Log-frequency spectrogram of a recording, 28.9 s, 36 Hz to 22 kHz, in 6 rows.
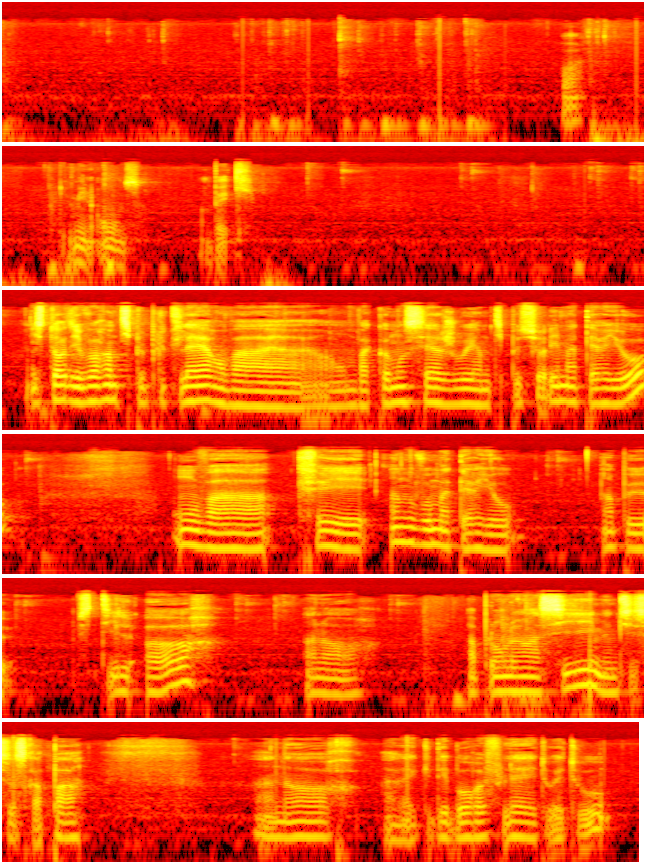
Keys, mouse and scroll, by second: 0.5-4.8 typing, 5.0 Tab, 8.6 shift+right click, 8.9 shift+right click, 9.8 right click, 10.6 shift+right click, 11.0 right click, 11.6 alt+click, 13.4 alt+click, 14.3-14.8 scroll up 2, 14.8 scroll up 1, 15.6 right click, 16.6 right click, 17.8 click, 18.8 click, 20.8 click, 21.5 click, 24.3 click.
